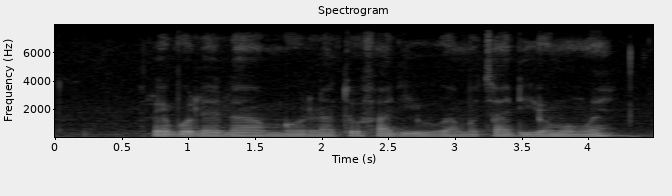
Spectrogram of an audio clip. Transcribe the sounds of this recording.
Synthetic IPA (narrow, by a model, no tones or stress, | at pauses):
rɪ̰bʊlɛlamʊlatʼʊ̰fa̰dḭuwamʊt͡sʼadijomʊːŋwɛ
